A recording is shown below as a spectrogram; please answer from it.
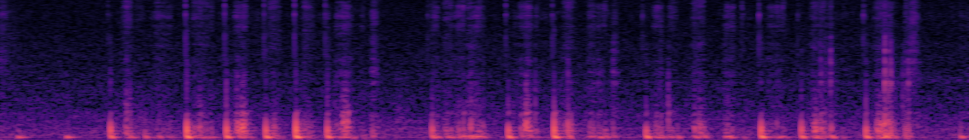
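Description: A ballpoint pen tip scratches across a thin paper notebook sheet resting on a wooden desk while writing. The result is a quick series of dull, low, thudding strokes with faint scratchy highs, each stroke dying away almost at once.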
